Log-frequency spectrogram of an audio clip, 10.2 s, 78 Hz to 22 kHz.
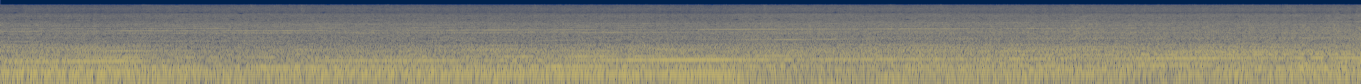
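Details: MAN Lion's Classic city bus, MAN E2876 LUH03 EEV CNG turbo engine, Voith DIWA 864.3 four-speed automatic, accelerating: thin whining tones climbing over the engine drone; noisy Voith gearbox and a faint differential whine.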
